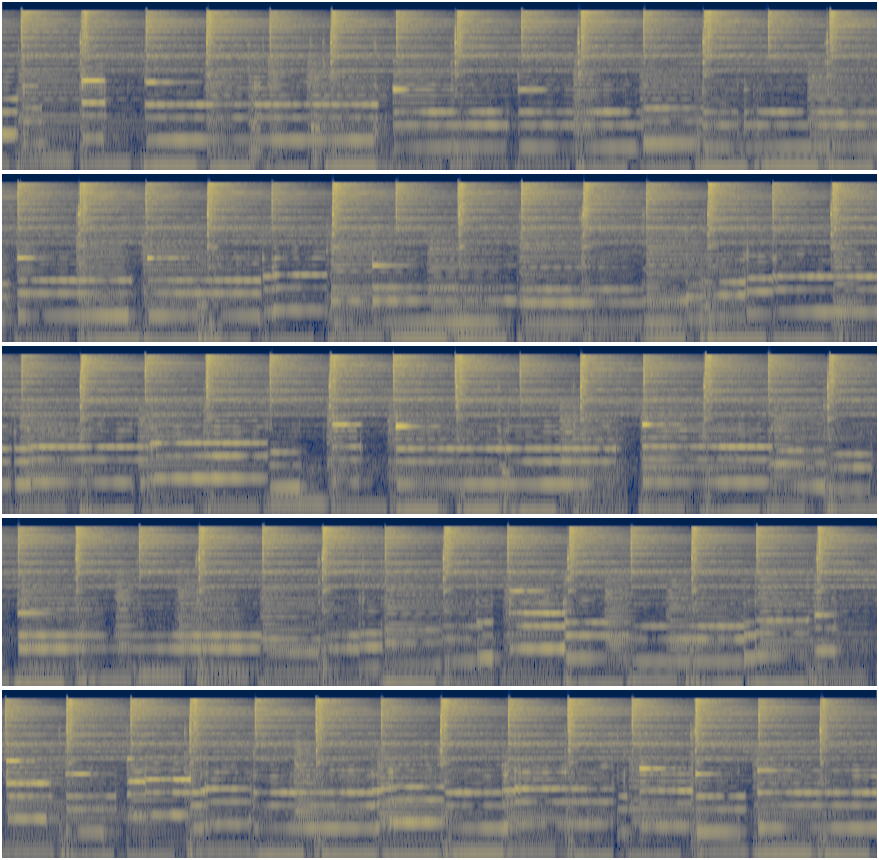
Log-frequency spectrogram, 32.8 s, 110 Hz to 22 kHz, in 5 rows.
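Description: Instrumental swing jazz foxtrot led by a Hammond B3 tonewheel organ playing held chords and melody, over a moving bass line and a steady drum beat of about two strokes a second.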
